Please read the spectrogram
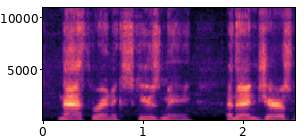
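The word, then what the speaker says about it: Mathurin: They got guys like Andrew Nembhard, Ben Shepherd, Bennett Math. I can't even say his name. Matherin, excuse me.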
